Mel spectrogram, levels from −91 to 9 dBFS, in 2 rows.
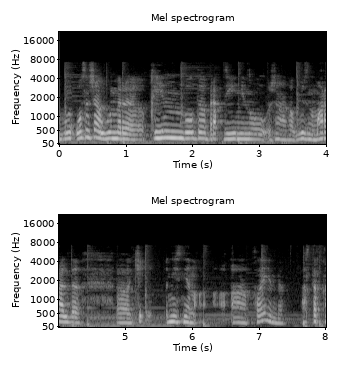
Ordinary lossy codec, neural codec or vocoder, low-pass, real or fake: none; vocoder, 44.1 kHz, 128 mel bands every 512 samples, BigVGAN v2; 7.2 kHz; fake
